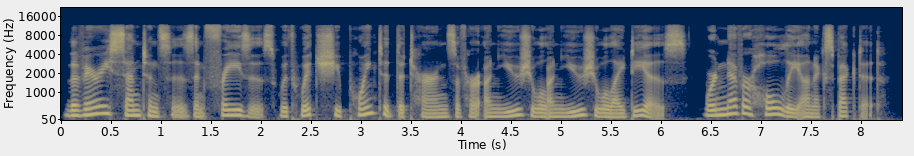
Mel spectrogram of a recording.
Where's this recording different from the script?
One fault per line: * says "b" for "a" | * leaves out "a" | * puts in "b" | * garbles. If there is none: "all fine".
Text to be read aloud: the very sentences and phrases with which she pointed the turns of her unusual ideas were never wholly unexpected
* puts in "unusual"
